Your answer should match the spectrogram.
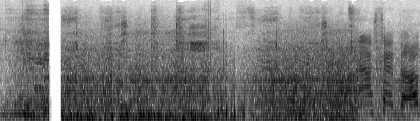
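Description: Steady outdoor road-traffic noise from passing cars, after a brief dropout to silence about half a second in. A voice begins near the end.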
